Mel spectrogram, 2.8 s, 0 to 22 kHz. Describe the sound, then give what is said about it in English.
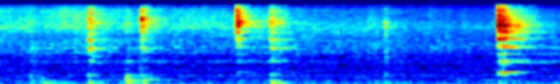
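Stirring in a pot of minced garlic and butter on a saute setting: a few scattered soft clicks and scrapes over a faint, low sizzle. “So this is still on the saute setting, and this is gonna saute for about like 3 or 4 minutes until everything gets cooked.”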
